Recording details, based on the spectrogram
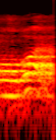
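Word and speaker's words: hour: एक्चुअली में कॉन्सोनेंट है, लेकिन यहाँ पर हमारा एच जो है वो हमारा साइलेंट है, यानी कि एच हम नहीं बोलते, हम इसको क्या बोलते हैं, ओवर, ओवर यानी कि एच हमारा साइलेंट हो गया।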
